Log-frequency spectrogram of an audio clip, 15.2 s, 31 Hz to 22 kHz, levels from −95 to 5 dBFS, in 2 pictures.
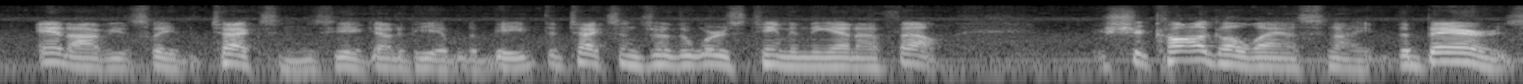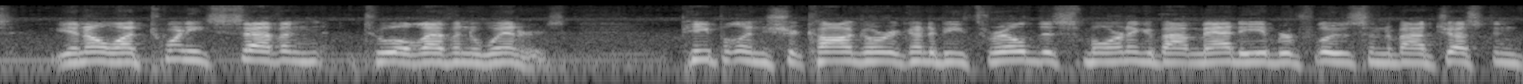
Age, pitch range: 50-69, 130-180 Hz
